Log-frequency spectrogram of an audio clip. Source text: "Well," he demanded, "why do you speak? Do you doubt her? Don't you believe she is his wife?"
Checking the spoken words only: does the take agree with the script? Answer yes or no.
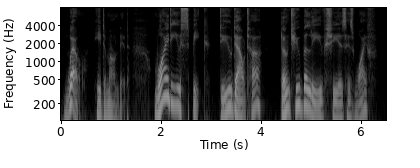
yes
